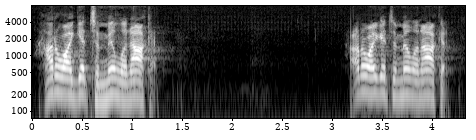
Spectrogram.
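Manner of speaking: put-on loud, superior, condescending city-slicker New York accent. Retelling a story, speaker quotes a condescending stranger addressing an old-timer in a New York accent. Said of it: "with his New York accent".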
